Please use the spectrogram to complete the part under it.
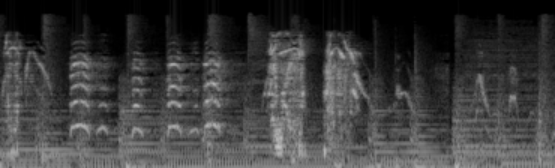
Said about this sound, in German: Es gibt verschiedene Quietschventile in den Enten, die haben jeweils ihren eigenen Klang. Und es gibt vor allem in Amerika Badeenten ganz ohne Quietschventil und die quietschen dann überhaupt nicht.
